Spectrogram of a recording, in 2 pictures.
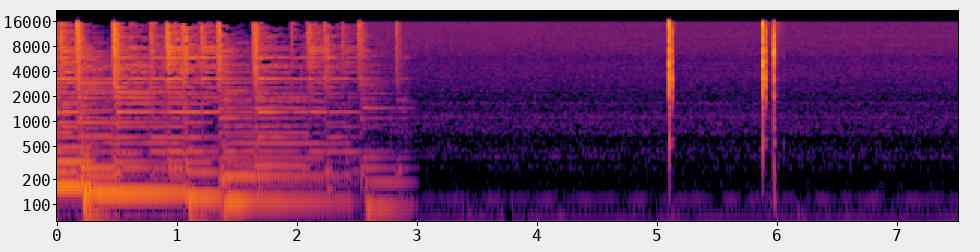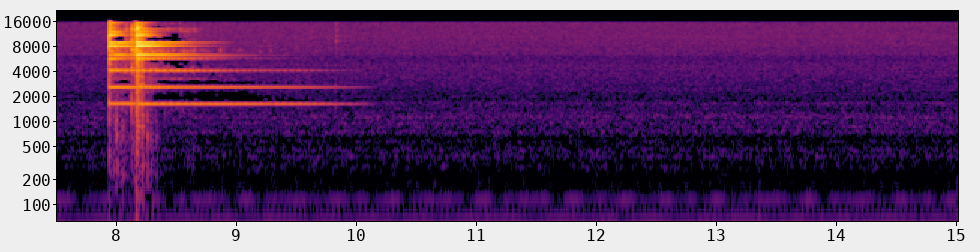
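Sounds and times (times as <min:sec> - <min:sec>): bell ding: 0:08.0 - 0:10.1.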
